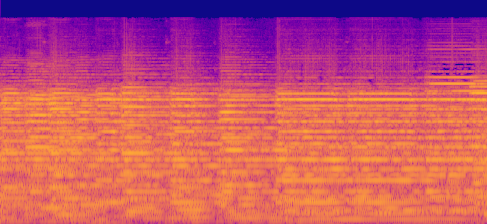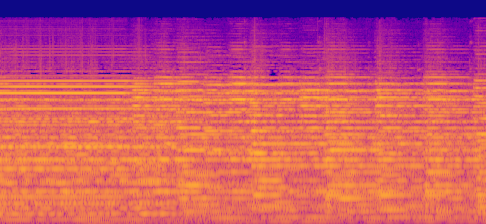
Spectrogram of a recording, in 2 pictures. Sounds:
Organ, Music

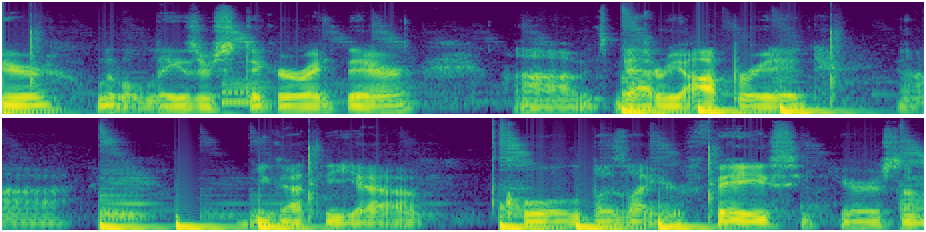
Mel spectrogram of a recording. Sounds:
Music, Speech

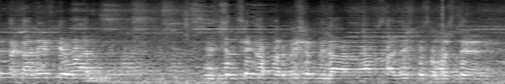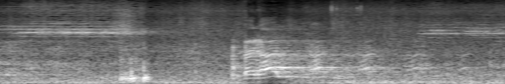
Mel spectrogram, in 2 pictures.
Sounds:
Speech synthesizer, man speaking, Speech, monologue

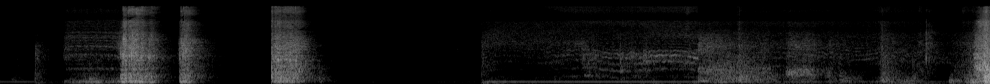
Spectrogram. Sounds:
sliding door

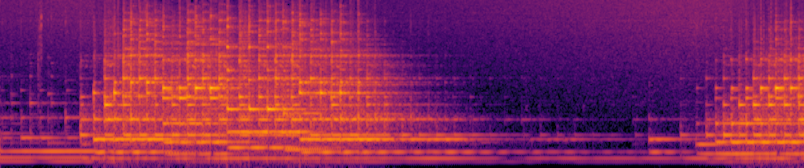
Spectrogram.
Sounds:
xylophone, Percussion, Mallet percussion, Glockenspiel

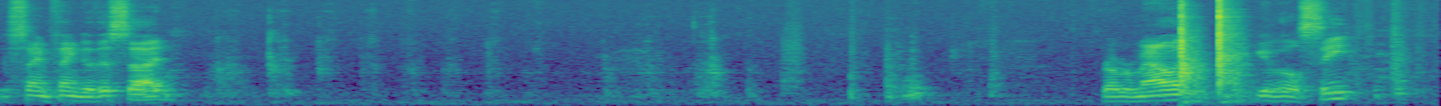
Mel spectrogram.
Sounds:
Speech

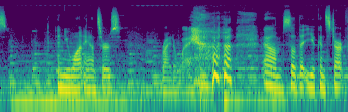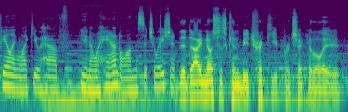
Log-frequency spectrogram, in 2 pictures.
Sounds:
Music, Speech

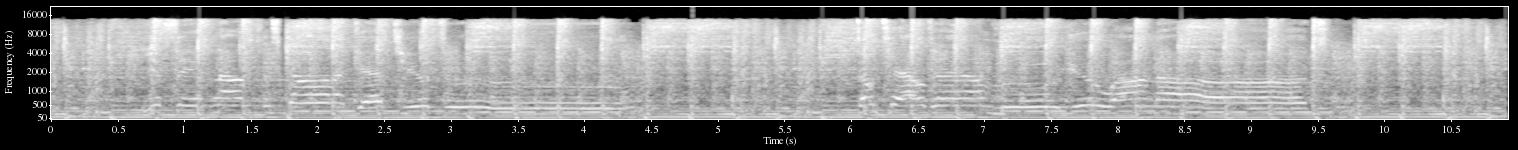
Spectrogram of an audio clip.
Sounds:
Music, Pop music, Funk

